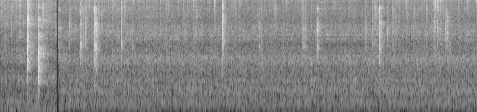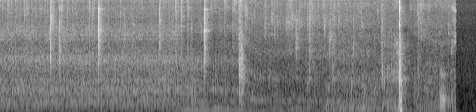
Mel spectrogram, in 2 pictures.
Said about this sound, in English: we're gonna throw this on the fryer right now using that same bacon grease that we're getting from the bacon right now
